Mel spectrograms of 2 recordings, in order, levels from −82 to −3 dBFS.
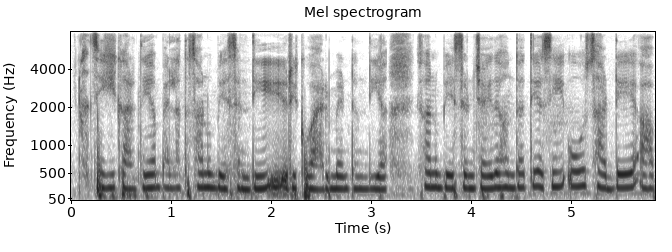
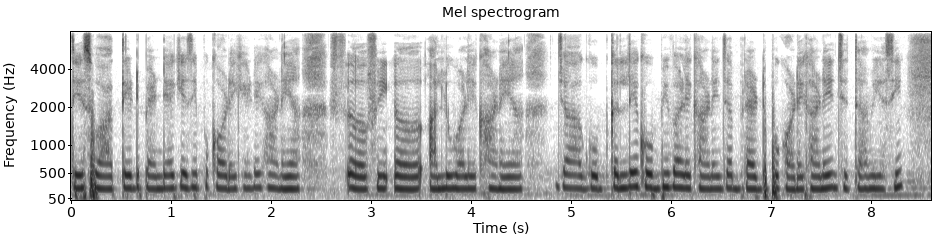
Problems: background sounds at intervals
